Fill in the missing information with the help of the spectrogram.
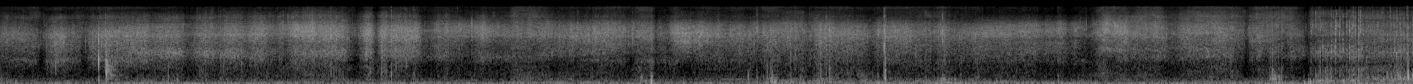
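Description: Long natural nails and fingertips scratch and rub the textured surface of a round, flat loofah bath pad made of natural plant fibre, held in one hand beside a binaural microphone. A steady, bright, crackly rustle fills the clip, dotted with sharper scratchy clicks, with very little low end.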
